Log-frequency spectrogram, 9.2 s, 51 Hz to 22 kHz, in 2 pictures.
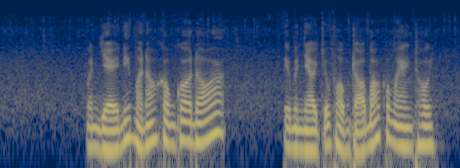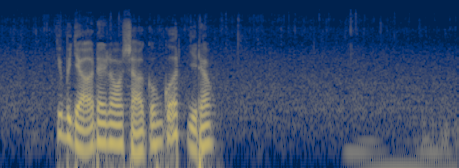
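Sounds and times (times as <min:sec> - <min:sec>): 
heavy rain: 0:00.0 - 0:09.1
speech: 0:00.9 - 0:04.5, 0:05.2 - 0:06.8
deeper low rumble: 0:08.1 - 0:09.1.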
